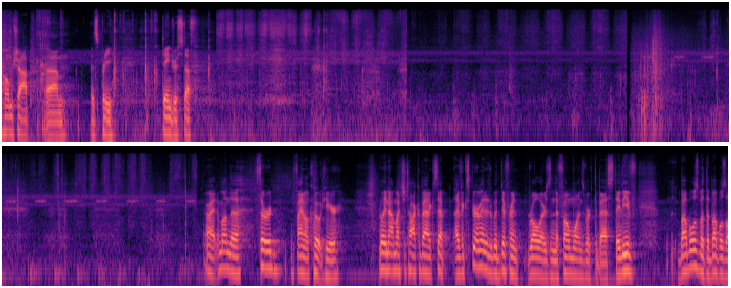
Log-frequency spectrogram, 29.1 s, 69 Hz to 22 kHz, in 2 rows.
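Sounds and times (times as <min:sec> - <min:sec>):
paint roller rubbing on metal: 0:04.3 - 0:12.6, 0:13.4 - 0:18.5.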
